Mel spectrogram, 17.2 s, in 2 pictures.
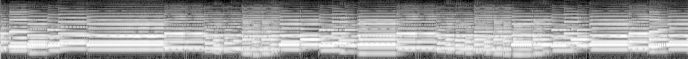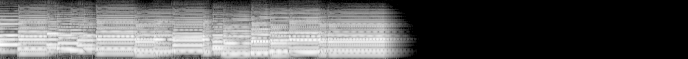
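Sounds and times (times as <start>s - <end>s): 
slangpolska folk dance tune: 0.0s - 13.5s.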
